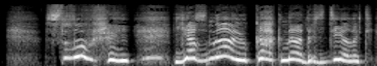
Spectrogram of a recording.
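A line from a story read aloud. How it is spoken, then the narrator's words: Sudden cheerful shout. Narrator (Russian): весело закричала вдруг Гретель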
